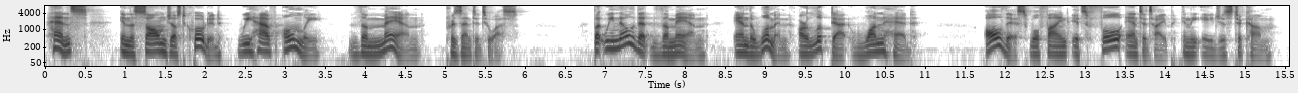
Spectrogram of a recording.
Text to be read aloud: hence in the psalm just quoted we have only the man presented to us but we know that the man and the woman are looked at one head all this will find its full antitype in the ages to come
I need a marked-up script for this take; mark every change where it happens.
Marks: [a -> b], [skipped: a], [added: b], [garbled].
hence in the psalm just quoted we have only the man presented to us but we know that the man and the woman are looked at one head all this will find its full antitype in the ages to come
